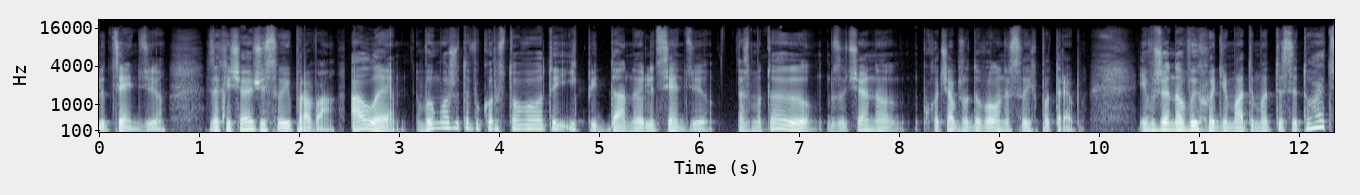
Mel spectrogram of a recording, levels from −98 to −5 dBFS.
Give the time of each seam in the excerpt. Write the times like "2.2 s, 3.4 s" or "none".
2.4 s, 4.8 s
